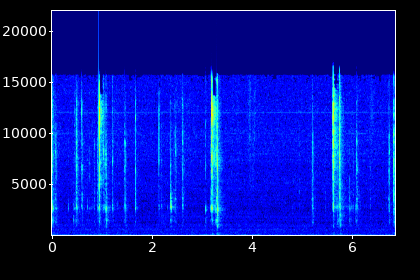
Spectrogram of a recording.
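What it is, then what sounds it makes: Plastic mechanical keyboard being typed on. Slow fingertip typing on a pink plastic mechanical typewriter-style keyboard with round plastic keycaps. It makes a steady run of short, sharp, bright clicks that end almost instantly, over a low, dull background hum.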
